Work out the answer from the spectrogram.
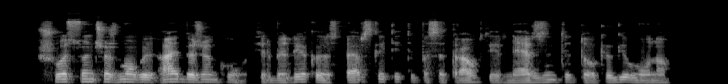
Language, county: Lithuanian, Telšiai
